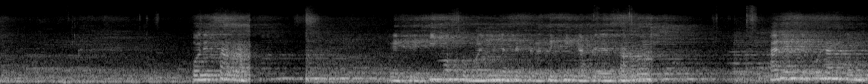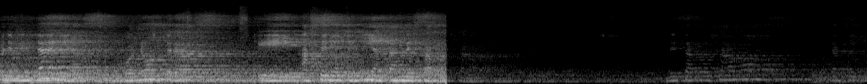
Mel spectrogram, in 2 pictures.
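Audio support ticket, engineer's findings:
Level drops abruptly, sound and noise floor together: 2.50–3.06 s (about 15 dB down), 6.52–7.34 s (about 6 dB), 13.14 s to end (about 24 dB). Likely sudden gain jump, unramped digital gain step.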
